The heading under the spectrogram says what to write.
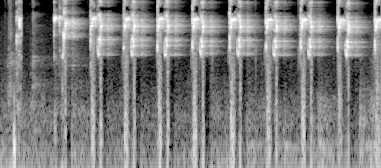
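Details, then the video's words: Fighter-type lovebird giving sharp, high chirps in a regular run, roughly two per second, each preceded by a dry click, over a low background rumble. "Burung Labet Ngekek Fighter"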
